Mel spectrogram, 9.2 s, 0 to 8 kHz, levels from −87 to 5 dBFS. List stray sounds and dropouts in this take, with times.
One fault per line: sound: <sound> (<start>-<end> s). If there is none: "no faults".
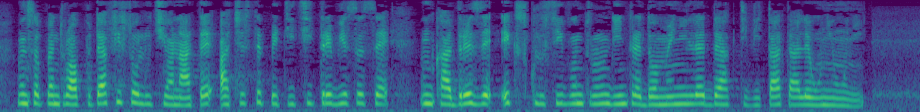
no faults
